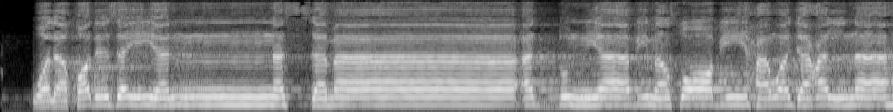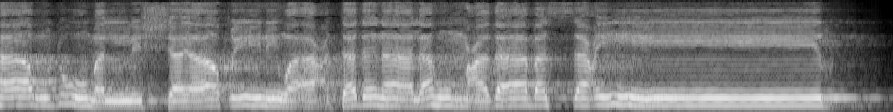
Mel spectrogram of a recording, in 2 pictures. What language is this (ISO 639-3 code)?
ara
